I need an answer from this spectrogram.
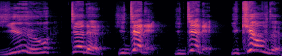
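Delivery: loud, shrill, hammering accusing tone, repeated. Retelling a scene where a character pressures a suspect: imitating someone forcefully accusing. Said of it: "verbally beats it out of her".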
